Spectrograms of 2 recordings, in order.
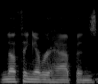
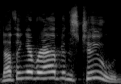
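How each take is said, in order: First: Said in the usual way. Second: Very high, raised-voice catchphrase; mock exclamation. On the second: Streamer echoes a chat catchphrase, mock exclamation. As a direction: sing it out high in mock outrage.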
